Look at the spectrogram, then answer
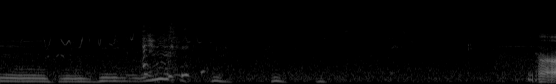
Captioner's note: both laughing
